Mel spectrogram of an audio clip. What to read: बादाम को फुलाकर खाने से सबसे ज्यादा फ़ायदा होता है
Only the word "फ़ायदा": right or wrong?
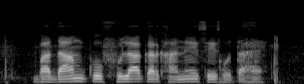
wrong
